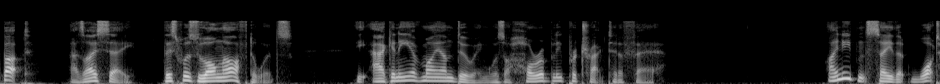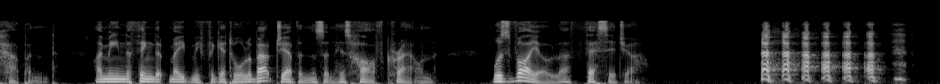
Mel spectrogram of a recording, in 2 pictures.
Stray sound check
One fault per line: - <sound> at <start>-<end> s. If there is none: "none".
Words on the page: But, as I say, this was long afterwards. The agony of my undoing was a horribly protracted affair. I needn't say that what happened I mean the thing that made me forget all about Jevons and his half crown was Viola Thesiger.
- laugh at 17.0-18.6 s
